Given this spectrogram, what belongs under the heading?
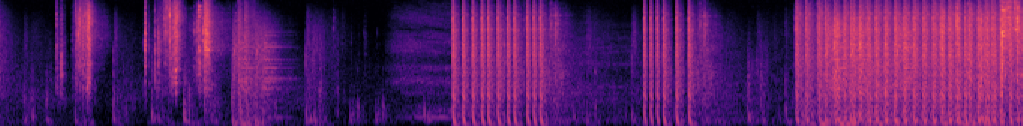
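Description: Loud gunfire: scattered single shots and short bursts give way to long, rapid machine gun volleys that rattle on without pause, with no voices.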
